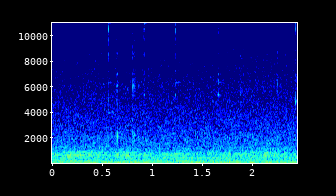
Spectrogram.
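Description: Faint steady background noise with a few faint, scattered ticks.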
